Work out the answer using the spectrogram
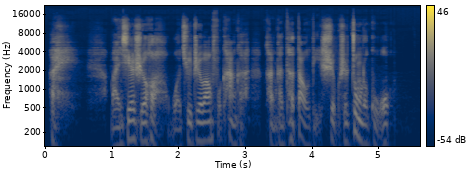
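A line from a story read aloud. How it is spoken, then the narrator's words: Sad sigh. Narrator (Chinese): 见他神情忧伤，漫天妖叹了口气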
